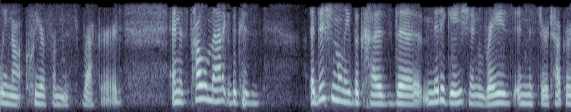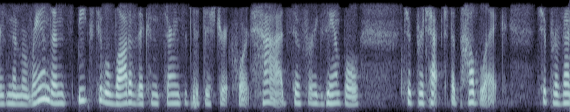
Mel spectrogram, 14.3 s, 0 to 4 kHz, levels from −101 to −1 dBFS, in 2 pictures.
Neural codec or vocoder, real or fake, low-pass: none; real; 3.6 kHz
